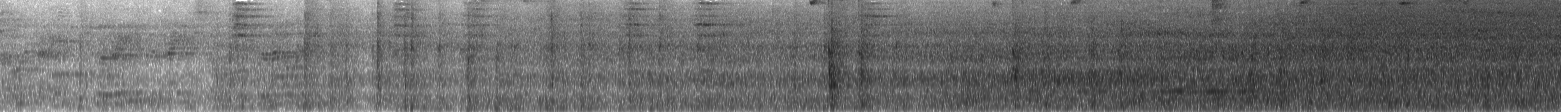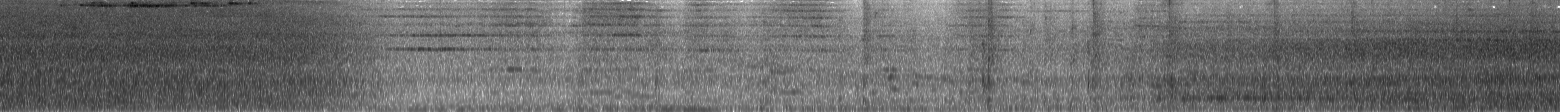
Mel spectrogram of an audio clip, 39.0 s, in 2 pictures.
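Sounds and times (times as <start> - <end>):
train rumbling past: 0.9 - 39.0
faint high squeal: 20.4 - 22.8.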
